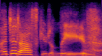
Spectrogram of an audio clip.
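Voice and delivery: tired sighing. Voicing Miss Blakely looking down at fallen Gregory: sighing. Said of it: "looks down at him and sighs".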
